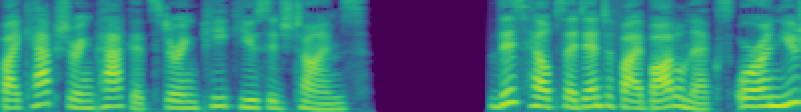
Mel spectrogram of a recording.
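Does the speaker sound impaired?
No.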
